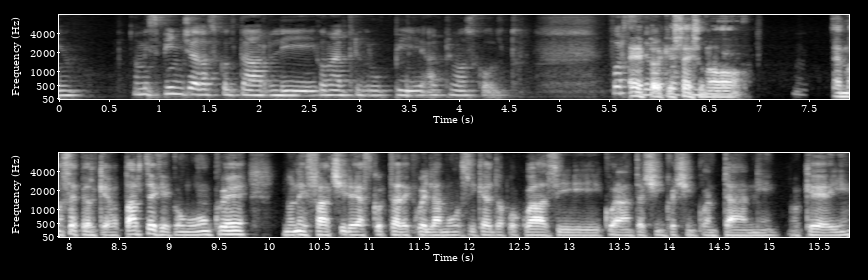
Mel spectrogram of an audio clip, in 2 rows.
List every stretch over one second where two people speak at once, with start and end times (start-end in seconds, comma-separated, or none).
5.7-6.9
